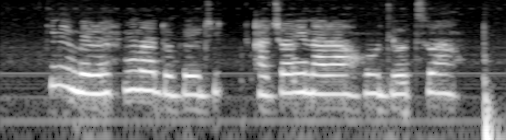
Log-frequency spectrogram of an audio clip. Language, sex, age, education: Igbo, female, 15-29, tertiary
